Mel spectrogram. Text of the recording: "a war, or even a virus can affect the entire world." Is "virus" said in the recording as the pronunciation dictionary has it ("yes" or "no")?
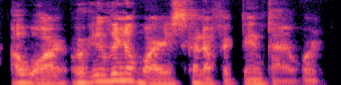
no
